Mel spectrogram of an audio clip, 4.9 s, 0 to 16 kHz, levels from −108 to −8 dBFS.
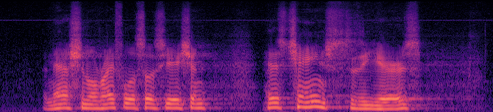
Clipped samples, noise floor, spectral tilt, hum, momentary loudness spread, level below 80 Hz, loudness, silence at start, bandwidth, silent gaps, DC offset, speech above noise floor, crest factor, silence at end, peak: under 0.1%; -68 dBFS; -6.5 dB/octave; none; 10 LU; -76 dBFS; -40 LUFS; 0.45 s; 15 kHz; none; under 0.1%; 29 dB; 16 dB; 0.7 s; -24 dBFS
